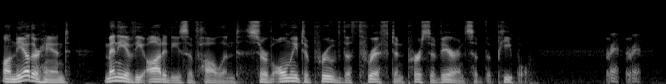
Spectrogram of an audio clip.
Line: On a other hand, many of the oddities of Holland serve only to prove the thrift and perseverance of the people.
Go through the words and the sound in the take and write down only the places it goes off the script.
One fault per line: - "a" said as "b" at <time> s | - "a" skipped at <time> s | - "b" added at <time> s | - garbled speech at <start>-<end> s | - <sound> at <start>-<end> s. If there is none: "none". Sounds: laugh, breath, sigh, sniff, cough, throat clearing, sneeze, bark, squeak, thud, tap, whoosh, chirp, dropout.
- "a" said as "the" at 0.1 s
- laugh at 6.1-6.4 s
